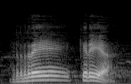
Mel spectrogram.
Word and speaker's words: recrea: el espíritu que nos recrea esa palabra hay que pronunciarla bien recrea porque si la pronuncio seguido queda que el espíritu nos recrea en el sentido que nos distrae nos entretiene y no estamos hablando aquí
